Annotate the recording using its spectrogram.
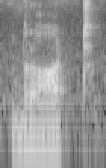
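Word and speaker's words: brought: Third form होती है ब्रॉट, ठीक है ना। इसमें जी एच साइलेंट है, क्या ख्याल है? इसमें जी एच की साउंड नहीं निकल रही है, टॉट और ब्रॉट।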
